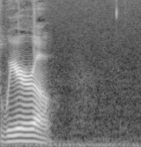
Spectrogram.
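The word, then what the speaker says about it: güiro: this latin percussion instrument is called the weirdo pronounced weiro it's performed in with two basic stroke types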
